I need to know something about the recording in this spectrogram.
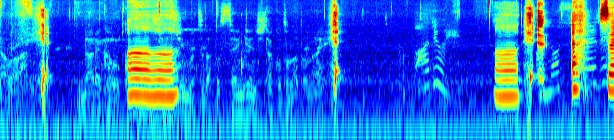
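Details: A person hiccuping: several abrupt, sharp hiccups at irregular intervals, some followed by brief squeaky voiced sounds; hiccups.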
